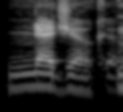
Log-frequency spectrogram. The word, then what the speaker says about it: Njoku: To get Njoku. – To tight Njoku. – And I like him. – By the way, it's Njoku. – Njoku, okay. – Not Njoku.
